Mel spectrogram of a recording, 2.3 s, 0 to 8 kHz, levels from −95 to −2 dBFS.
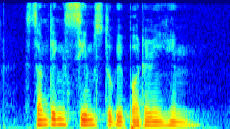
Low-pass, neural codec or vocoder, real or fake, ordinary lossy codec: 7.2 kHz; none; real; none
